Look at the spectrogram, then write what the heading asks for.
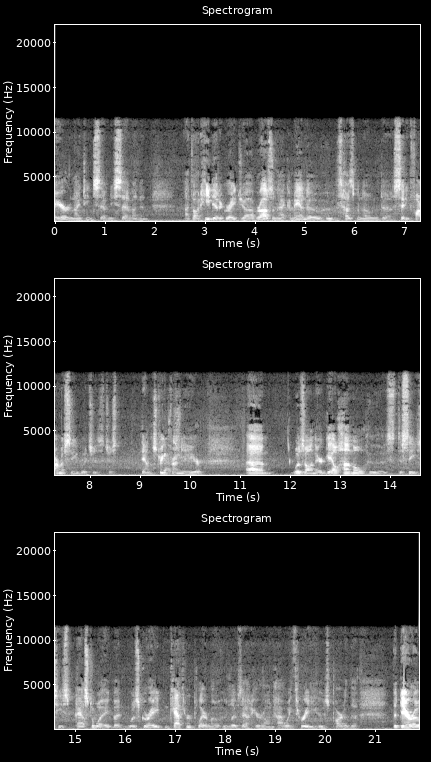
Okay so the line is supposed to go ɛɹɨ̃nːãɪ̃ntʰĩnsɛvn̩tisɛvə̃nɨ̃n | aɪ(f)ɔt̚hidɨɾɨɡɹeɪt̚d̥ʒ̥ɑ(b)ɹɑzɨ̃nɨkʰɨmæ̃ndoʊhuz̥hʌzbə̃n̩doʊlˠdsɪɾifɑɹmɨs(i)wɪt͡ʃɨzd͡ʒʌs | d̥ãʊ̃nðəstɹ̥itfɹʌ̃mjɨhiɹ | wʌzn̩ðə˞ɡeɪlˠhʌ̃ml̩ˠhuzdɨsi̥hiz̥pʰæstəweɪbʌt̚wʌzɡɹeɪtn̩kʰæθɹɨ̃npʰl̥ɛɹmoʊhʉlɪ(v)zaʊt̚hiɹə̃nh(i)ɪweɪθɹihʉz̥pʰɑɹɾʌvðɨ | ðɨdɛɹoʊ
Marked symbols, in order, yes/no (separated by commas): no, yes, yes, yes, no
